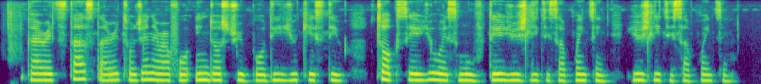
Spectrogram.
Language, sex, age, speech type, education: Nigerian Pidgin, female, 15-29, spontaneous, tertiary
